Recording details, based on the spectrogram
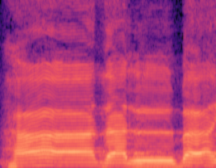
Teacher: Hadzal baiti ya sukun didahului fathah bertemu huruf hidup kemudian dihentikan disebut bacaan namanya mad lin ya sama dengan yang tadi. Nah jadi ya sukunnya ini baca lembut panjangkan enam harakat huruf terakhir sukunkan. Hadzal baiti setelah dihintikan, hadzal bait.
